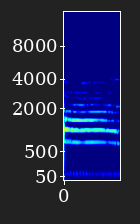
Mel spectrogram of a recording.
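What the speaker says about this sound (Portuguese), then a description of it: "Meu gato ali, né, gente?" A cat gives one short, steady meow, a brief, quiet tonal cry heard alone.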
